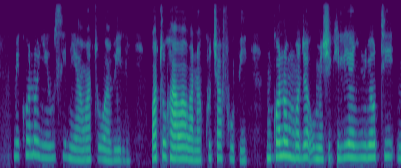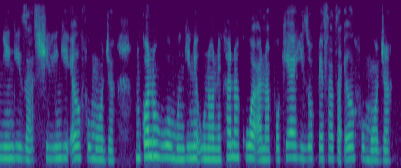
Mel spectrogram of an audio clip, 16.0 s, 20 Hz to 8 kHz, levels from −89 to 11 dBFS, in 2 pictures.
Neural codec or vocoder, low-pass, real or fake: vocoder, 22.05 kHz, 80 mel bands, HiFi-GAN; 7.2 kHz; fake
